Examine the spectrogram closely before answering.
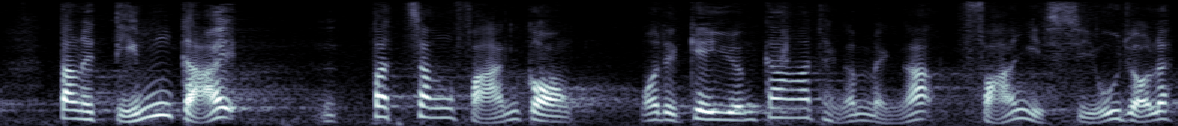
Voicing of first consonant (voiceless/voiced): voiceless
